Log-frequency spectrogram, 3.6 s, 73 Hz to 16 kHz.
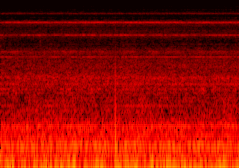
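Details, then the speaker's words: BMW N54 near the end of an MHD flash from an iPhone: a steady, unbroken electric whine over a low rumble that never cycles off. The fuel pump runs nonstop; a corrupt flash or failed pump is suspected, not confirmed. "all right it's coming to the end of the flash but the fuel pump's still going nuts"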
